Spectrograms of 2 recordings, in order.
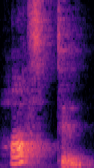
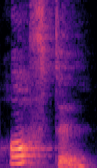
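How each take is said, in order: First: It is said with an American pronunciation. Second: The same.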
